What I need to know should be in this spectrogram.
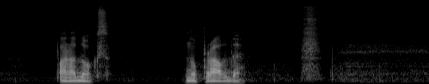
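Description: A middle-aged man speaks calmly and closely into a microphone, in short phrases.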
